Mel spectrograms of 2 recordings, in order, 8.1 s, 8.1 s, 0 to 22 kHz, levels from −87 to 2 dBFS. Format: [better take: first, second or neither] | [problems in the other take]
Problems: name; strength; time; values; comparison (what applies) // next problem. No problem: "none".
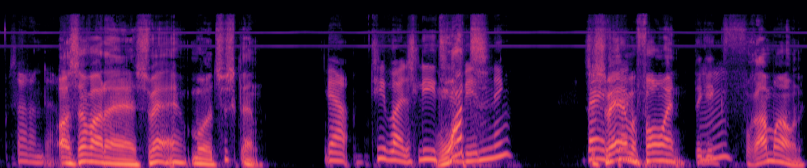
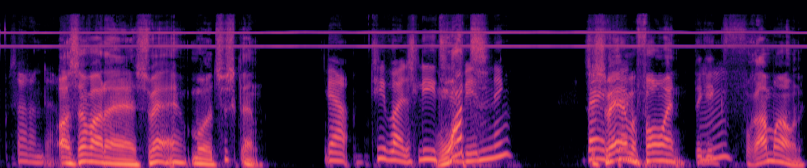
first | high-pitched whine; loud; throughout; 10 kHz, 10 dB below the speech; faint in the first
